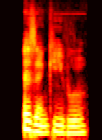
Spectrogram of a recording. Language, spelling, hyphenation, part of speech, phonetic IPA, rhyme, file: Hungarian, ezenkívül, ezen‧kí‧vül, adverb, [ˈɛzɛŋkiːvyl], -yl, Hu-ezenkívül.ogg
- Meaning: besides (in addition to what has been said just now)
